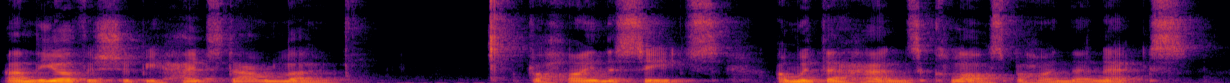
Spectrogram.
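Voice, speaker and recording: A man's voice: mid-range voice, measured pace, darkish tone, close to an everyday voice. Man reading as firm eccentric explorer, echoey room. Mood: firm, instructive. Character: eccentric grown male explorer, firm, proud, reassuring mentor. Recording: roomy echo, distant microphone.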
